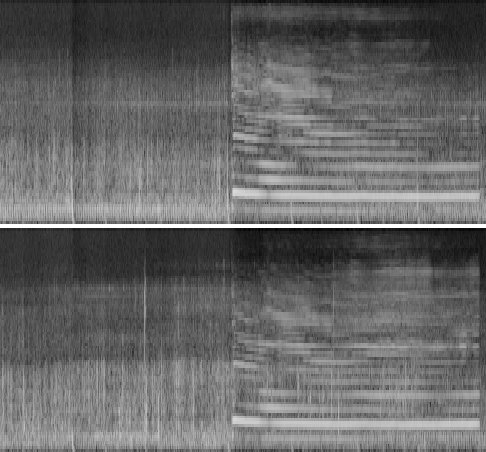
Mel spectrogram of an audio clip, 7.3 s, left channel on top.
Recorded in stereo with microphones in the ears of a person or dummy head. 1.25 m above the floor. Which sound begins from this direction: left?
A shout, at 3.5 s.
